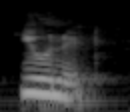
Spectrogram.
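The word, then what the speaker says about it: unit: यू का जो यहाँ पर उच्चारण हो रहा है ये या हो रहा है, यूनिट, आ नहीं हो रहा।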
